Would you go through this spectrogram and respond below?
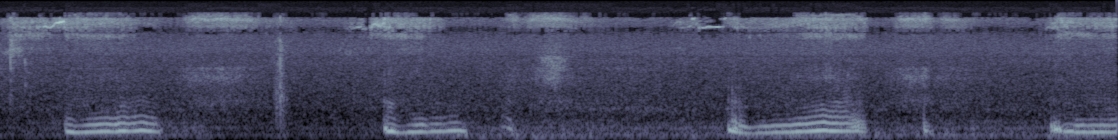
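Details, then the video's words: Sleeping pet cat snoring: low, nasal, rumbling snores with clear harmonics, each lasting under a second, repeated roughly every two to three seconds, with faint room hiss behind. "Кошка храпит во сне"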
